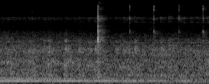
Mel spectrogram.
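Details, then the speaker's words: Motorcycle fuel injector on a manual injection scanner/tester, connected positive to positive and negative to negative: crisp, light ticks about three or four a second in a quiet room. It opens and closes normally under test pulses; the tool can also clean injectors. "Ini untuk pengecekan injektor ya, atau bisa juga dengan membersihkannya dengan alat ini."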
